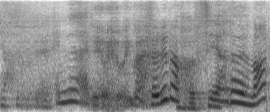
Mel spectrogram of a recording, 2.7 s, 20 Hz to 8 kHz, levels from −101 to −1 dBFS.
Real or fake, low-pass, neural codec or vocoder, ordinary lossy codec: fake; none; codec, 16 kHz, 0.5 kbps, X-Codec, WavLM features, trained on Multilingual LibriSpeech; none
